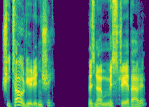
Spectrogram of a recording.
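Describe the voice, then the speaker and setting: A man's voice: medium pitch, big pitch swings, moderate pace, bright, forceful tone, no echo, studio quality. A man voicing a self-satisfied, disdainful male suspect in his late twenties for an audiobook. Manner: smug, insistent.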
